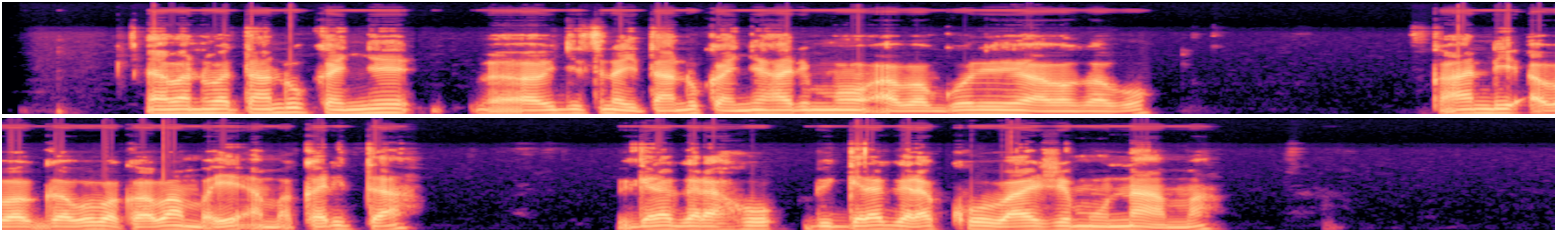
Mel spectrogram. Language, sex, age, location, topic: Kinyarwanda, male, 18-24, Kigali, health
